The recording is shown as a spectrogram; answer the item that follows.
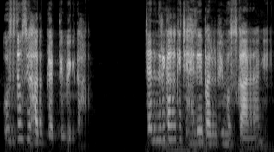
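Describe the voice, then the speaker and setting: A woman narrating a scripted audio story in a brisk, animated way. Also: fairly high pitch, slight background noise.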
